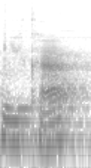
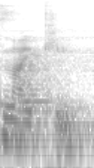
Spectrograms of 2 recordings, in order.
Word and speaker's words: Nike: not Nike but Nike or not definitely not Nika which I pronounce this as Nica as uh when I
